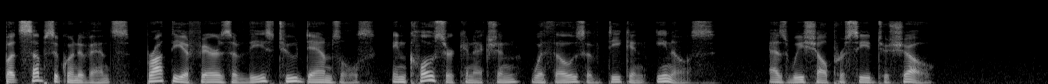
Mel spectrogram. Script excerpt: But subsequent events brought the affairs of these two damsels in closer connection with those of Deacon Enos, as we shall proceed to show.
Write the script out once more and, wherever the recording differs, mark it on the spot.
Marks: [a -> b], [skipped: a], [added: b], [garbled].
But subsequent events brought the affairs of these two damsels in closer connection with those of Deacon Enos, as we shall proceed to show.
